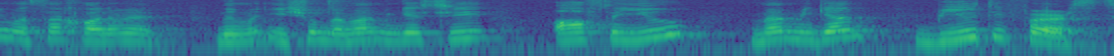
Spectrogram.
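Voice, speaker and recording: A man teaching a class, explaining English phrases and quizzing his students. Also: high voice. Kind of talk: classroom language lesson.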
